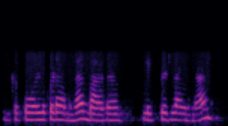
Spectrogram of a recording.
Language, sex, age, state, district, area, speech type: Telugu, female, 45-60, Andhra Pradesh, East Godavari, rural, conversation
